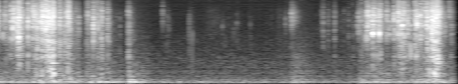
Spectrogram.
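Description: Foil wrapper of a baseball card pack crinkling and tearing as it is peeled open by hand, in two spells of rustling: one at the start and another near the end.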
